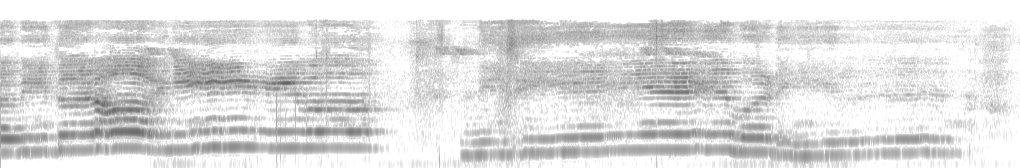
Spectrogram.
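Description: A young woman singing solo, holding long sustained notes that slide gently in pitch, in two long phrases with a short breath about four seconds in.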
